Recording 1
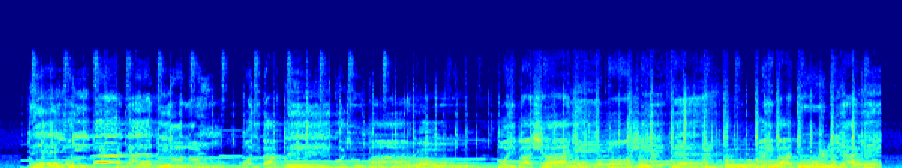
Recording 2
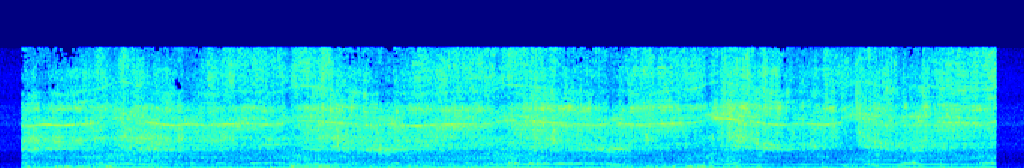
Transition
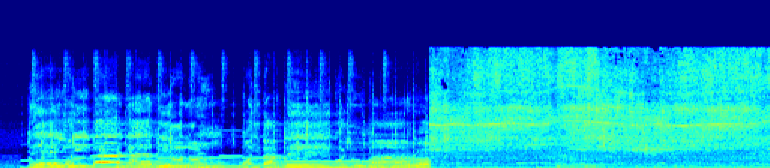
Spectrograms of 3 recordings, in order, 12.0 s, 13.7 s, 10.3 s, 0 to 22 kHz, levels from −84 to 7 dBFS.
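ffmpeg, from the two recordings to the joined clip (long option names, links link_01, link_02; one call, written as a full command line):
ffmpeg -i cue0.wav -i cue1.wav -filter_complex "[0:a]apad=whole_dur=10.27,atrim=end=10.27,atrim=end=5.732[link_01];[1:a]atrim=start=2.188:end=6.73[link_02];[link_01][link_02]acrossfade=duration=0.004:curve1=hsin:curve2=hsin" out.wav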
